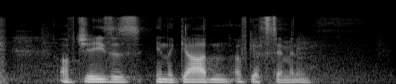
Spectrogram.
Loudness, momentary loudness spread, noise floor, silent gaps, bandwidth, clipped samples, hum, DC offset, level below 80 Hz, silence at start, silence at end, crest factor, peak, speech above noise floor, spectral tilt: -22 LUFS; 10 LU; -52 dBFS; none; 10.5 kHz; under 0.1%; none; under 0.1%; -54 dBFS; 0 s; 0.8 s; 22 dB; -2 dBFS; 32 dB; -5.5 dB/octave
